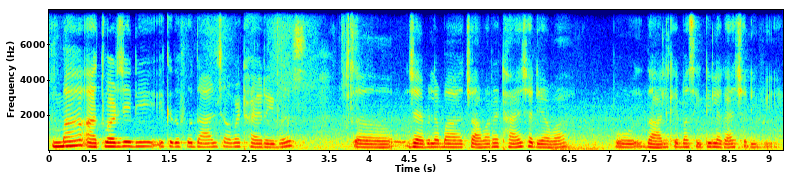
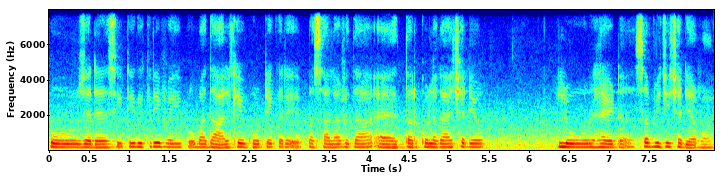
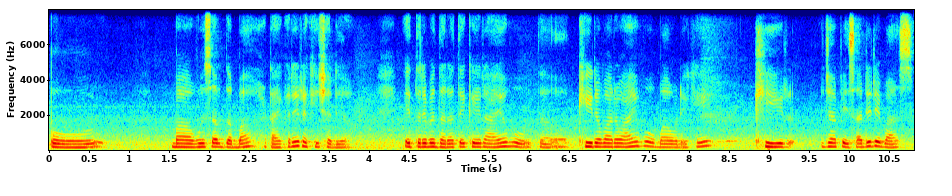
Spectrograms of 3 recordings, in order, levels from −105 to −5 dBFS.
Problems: constant background noise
